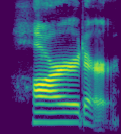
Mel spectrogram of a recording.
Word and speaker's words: harder: Harder. Make the D really light.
